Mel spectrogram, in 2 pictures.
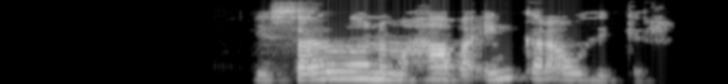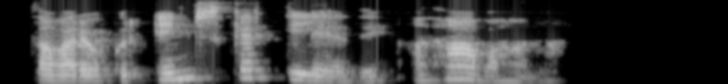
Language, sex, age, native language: Icelandic, female, 30-39, Icelandic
